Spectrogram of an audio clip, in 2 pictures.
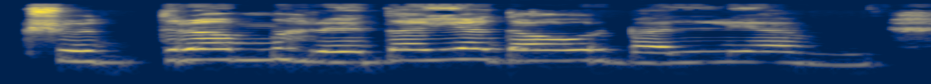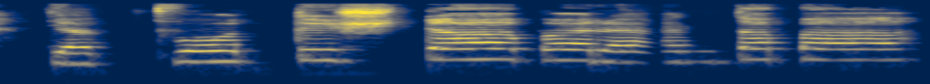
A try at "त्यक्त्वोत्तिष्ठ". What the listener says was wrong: no, tishtha Mahaprana.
